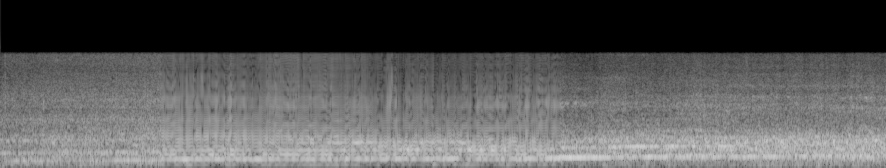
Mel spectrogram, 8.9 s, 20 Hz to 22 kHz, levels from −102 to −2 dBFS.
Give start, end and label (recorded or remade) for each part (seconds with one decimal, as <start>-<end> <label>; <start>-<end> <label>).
0.0-1.6 recorded; 1.6-5.6 remade; 5.6-8.9 recorded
